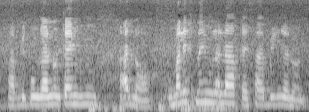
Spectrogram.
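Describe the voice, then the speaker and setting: A woman's voice: medium pitch, fast. A woman vlogger casually telling a personal story to her viewers, chatty and full of fillers. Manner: chatty, addresses viewers as guys, many fillers like ano. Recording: noisy background.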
